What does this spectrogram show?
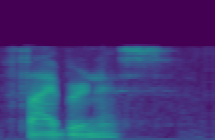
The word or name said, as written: fibrinous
